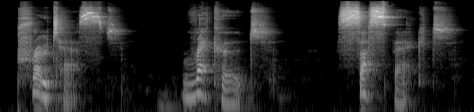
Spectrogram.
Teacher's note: with the nouns the stress is on the first syllable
